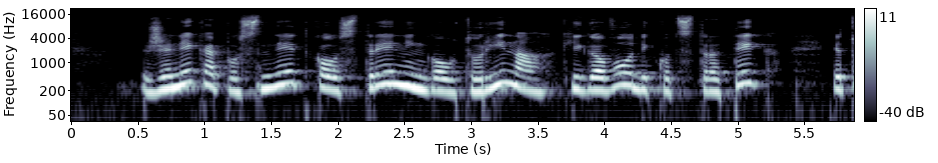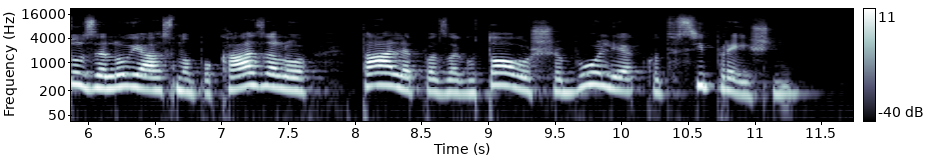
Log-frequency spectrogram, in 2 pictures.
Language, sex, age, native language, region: Slovenian, female, 30-49, Slovenian, Savinja region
